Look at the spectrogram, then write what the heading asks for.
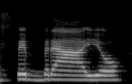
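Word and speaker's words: febbraio: january february of february remember to pronounce the double consonant genealo febrio this is difficult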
